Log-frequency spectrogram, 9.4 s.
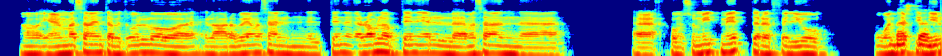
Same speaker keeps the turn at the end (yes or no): yes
